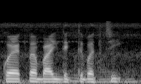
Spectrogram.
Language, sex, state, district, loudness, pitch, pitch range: Bengali, male, West Bengal, Alipurduar, -18 LUFS, 125 Hz, 120-135 Hz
